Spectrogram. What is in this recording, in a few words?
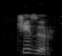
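"чизыр", Komi-Zyrian, female; kpv audio dict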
